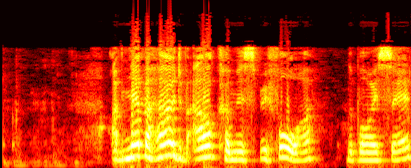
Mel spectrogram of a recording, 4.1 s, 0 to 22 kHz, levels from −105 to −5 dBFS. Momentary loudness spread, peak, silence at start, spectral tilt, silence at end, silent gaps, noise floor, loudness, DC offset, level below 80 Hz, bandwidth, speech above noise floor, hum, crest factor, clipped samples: 10 LU; 0 dBFS; 1 s; -3.5 dB/octave; 0 s; none; -49 dBFS; -11 LUFS; under 0.1%; -50 dBFS; 11 kHz; 38 dB; none; 12 dB; under 0.1%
